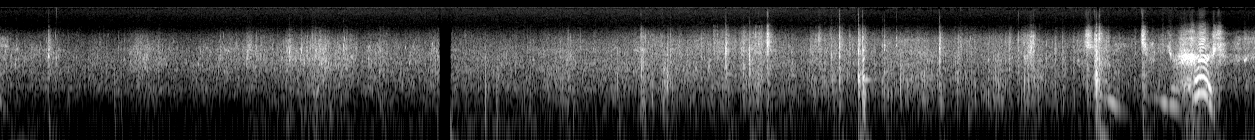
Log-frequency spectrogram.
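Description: A horse splashing through a shallow river, a steady wash of spray broken by many short splashes of its hooves. Near the end comes a short pitched cry that bends down and up.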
